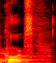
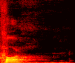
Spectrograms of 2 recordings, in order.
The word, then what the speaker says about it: corps: You mentioned the wide receiver corpse. It is corpse. It's spelled corpse. C-O-R-P-S, but yeah. Pronounced core.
